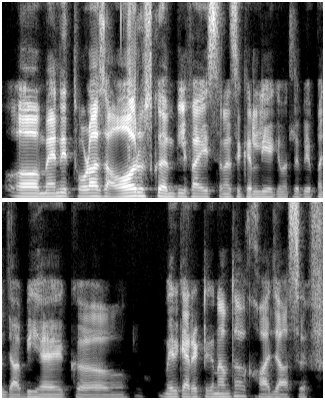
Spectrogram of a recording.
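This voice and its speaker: A man at medium pitch with an ordinary speaking voice, ordinary pitch variation, a moderate pace and big swings in loudness, on a very clean recording with a silent background. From Punjab, Pakistan. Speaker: actor. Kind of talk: interview.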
